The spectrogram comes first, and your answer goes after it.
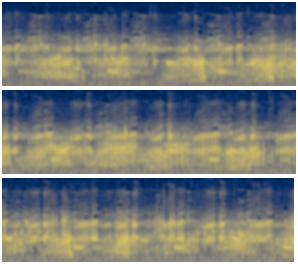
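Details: A dense chorus of many frogs croaking together, overlapping rasping calls pulsing roughly twice a second, with short clear tonal notes scattered through the din and no other sounds standing out.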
